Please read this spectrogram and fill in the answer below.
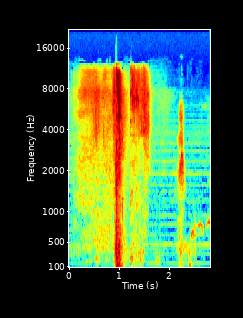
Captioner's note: thud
